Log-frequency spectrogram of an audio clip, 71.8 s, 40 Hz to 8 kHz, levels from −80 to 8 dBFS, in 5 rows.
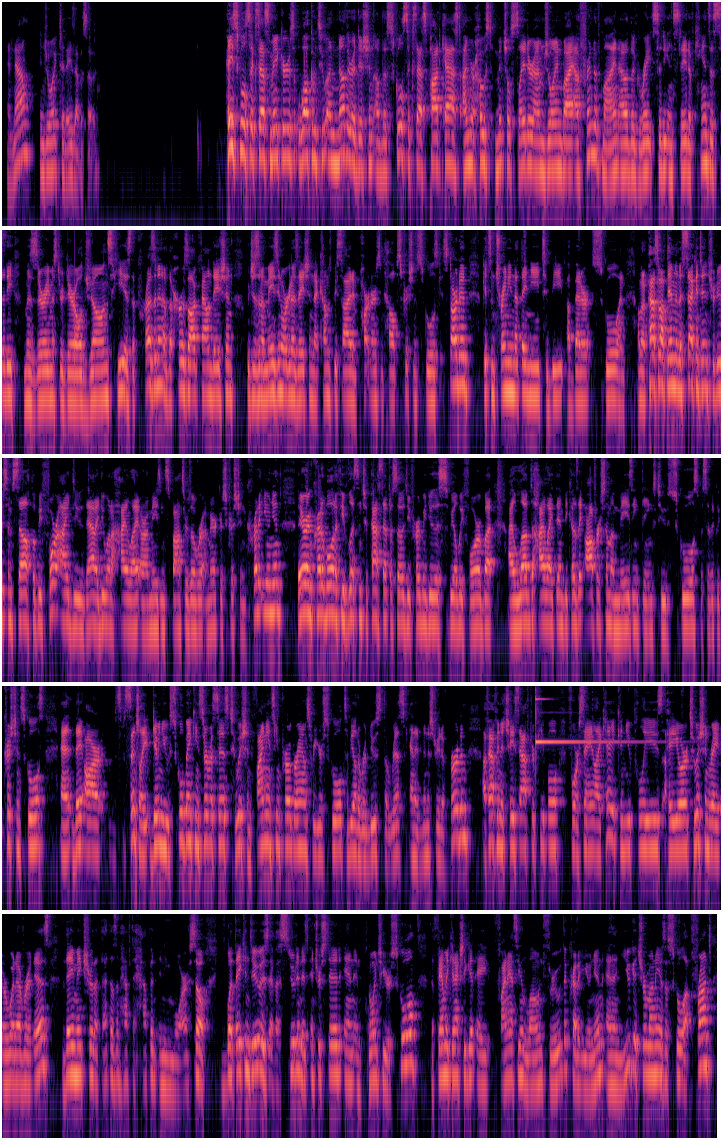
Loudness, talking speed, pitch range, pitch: -22 LUFS, 200 wpm, 140-175 Hz, 155 Hz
